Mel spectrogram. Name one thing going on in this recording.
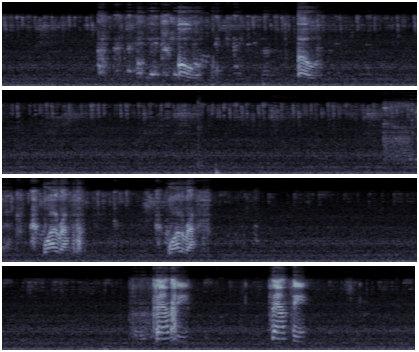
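Short bursts of voices and music play through small laptop speakers.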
